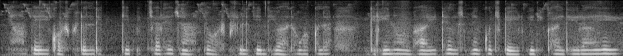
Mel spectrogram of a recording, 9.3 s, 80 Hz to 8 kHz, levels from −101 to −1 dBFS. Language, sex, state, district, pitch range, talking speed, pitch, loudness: Hindi, female, Bihar, Vaishali, 190-200 Hz, 160 wpm, 195 Hz, -24 LUFS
